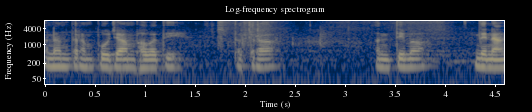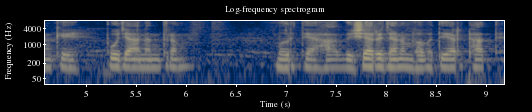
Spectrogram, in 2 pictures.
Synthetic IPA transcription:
ɐnɐnt̪ɐɾɐmpuːd͡ʒaːmbʱɐʋɐt̪i | t̪ɐt̪ɾɐ | ɐnt̪imɐ | d̪inaːŋke | puːd͡ʒaːnɐnt̪ɾɐmː | uɾt̪jaːɦɐ̆ʋiʃɐɾd͡ʒɐnɐmbʱɐʋɐt̪iɐɾt̪ʰaːt̪

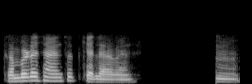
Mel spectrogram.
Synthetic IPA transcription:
kɐmbjuːɽɐs̬aːjnsɐt̪̚kelaːʋeːnː

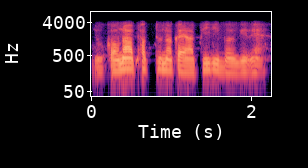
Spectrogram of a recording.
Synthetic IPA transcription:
dukawnapʰɐk̚tunakajapiɾibaɡiɾe

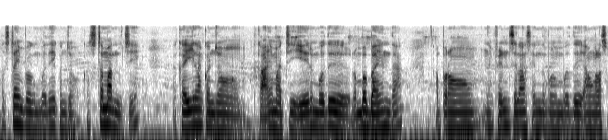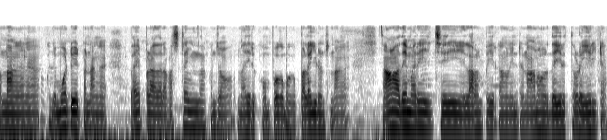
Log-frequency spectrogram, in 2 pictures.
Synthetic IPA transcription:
fɐsʈɐɪmpoːɣɯmpoːðeːkɔɲd͡ʒɔ̃kɐsʈɐmaːɾɯnd̪ɯt͡ʃːɯ | kɐjɐlãːkɔɲd͡ʒɔ̃kaːjɐmaːt͡ʃːieːɾɯmpoːðɯɾɔmbɐbɐjɐnt̪ãːɐpːɯɾɔ̃fɾɛnsɛlːãːseːɾnd̪ɯpoːɣɯmpoːðɯɐʋɐŋɡɐlãːsɔnːaːŋɡɐnːɯkɔɲd͡ʒɔ̃moːʈ̬ɪʋeːʈ̚pɐɳːaːŋɡɐb̥ɐjɐpːɐɽaːðɐlɐfɐsʈɐɪmt̪ãːkɔɲd͡ʒɔ̃maːɾɪɾɯkːʊ̃poːɣɐpoːɣɐpɐlɐɣɪɽɯ̃nːɯsɔnːaːŋɡɐ̰ | naːnʊ̃ɐðeːmaːd̪ɾisɐɾiɛlːaːɾãmpoːjɪɾɯkːaːŋɡɐɭɛɳʈːɯnaːnʊ̃ɔɾɯd̪ɐjɪɾɐt̪ːoːɽɐeːɾɪʈːẽː

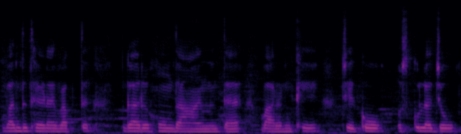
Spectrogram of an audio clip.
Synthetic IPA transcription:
bə̃nd̪t̪ʰeːɽ̃ɛːʋəkt̪ | ɡəɾɦõːnd̪aːɦɪnt̪ɛːbaːɾənkʰeː | d͡ʒeːkoːʊskuːləd͡ʒoː

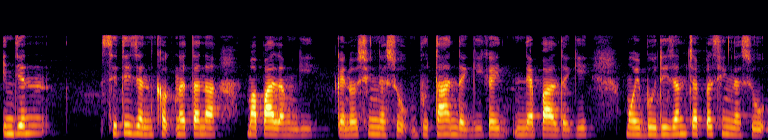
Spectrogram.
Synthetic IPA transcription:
indijɐn | sitizɐnkʰɐk̚nɐtɐnɐmɐpalɐŋɡi | kɐjnosiŋnɐsṵbutʰandɐɡikɐjnepaldɐɡimojbudizɐmt͡ʃɐt̚pɐsiŋnɐsu

